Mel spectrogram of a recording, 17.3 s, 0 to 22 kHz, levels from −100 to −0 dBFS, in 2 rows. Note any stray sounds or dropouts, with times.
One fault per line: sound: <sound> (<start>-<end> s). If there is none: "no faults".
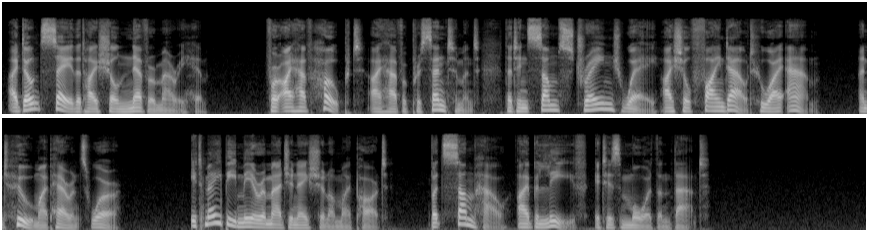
no faults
